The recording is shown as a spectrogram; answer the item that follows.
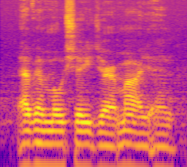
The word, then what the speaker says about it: Moshe: So not Moses for me. I pronounce him Moshe.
